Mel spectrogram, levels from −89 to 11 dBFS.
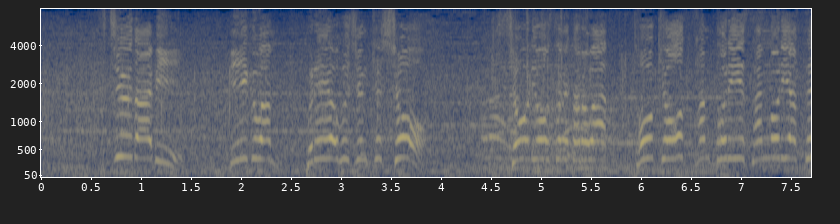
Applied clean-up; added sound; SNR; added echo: none; none; none; none.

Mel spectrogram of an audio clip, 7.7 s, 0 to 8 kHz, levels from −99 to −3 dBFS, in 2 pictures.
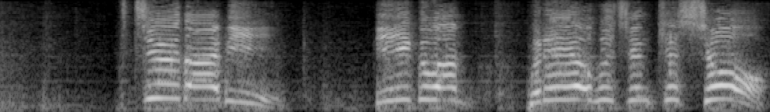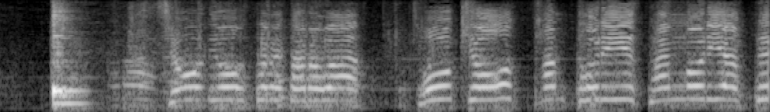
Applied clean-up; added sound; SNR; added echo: neural mask model RNNoise.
